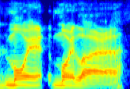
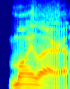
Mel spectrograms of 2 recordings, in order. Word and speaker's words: Muara: Oh, I I I said Moara. Muara.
